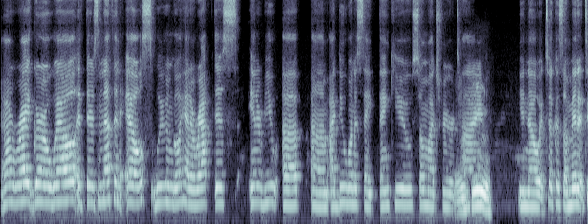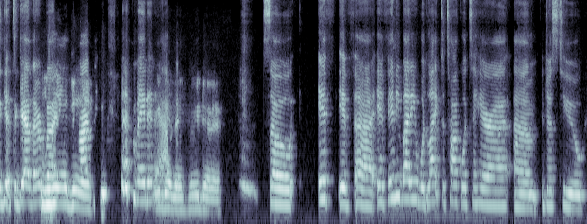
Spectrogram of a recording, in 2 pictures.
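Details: Adult female speaker; ordinary speech.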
